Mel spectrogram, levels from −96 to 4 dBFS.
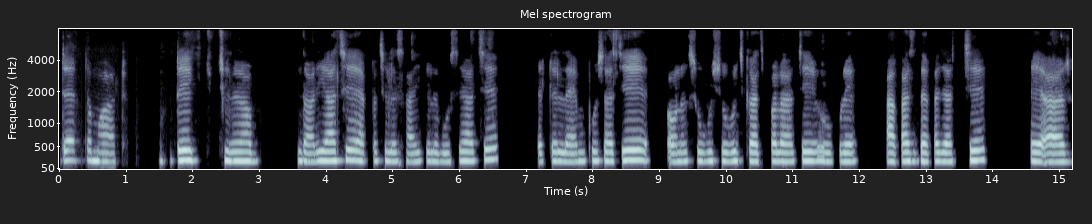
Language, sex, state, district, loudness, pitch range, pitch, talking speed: Bengali, female, West Bengal, Dakshin Dinajpur, -18 LUFS, 190-205 Hz, 195 Hz, 120 wpm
